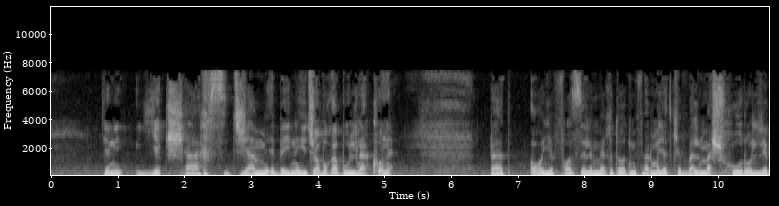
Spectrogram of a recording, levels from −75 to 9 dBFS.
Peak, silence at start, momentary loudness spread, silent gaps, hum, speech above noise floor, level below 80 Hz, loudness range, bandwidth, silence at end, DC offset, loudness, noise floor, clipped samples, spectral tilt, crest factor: -2 dBFS; 0 s; 17 LU; none; none; 24 dB; -34 dBFS; 4 LU; 7.8 kHz; 0 s; under 0.1%; -16 LUFS; -38 dBFS; under 0.1%; -6 dB/octave; 12 dB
